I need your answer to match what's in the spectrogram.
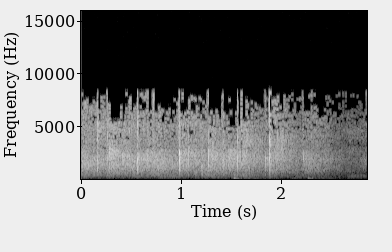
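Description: A crowd applauds with a dense wash of overlapping claps, individual sharp hand claps popping out at irregular moments before the applause gradually thins and fades toward the end.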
